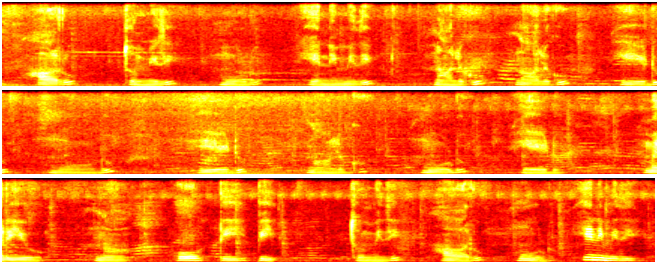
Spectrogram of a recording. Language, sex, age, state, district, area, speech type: Telugu, male, 18-30, Andhra Pradesh, Krishna, rural, read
